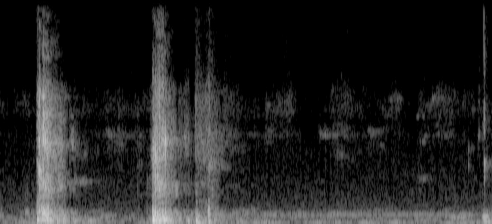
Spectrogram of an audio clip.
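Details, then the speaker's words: A cat gives three short, wet coughs, a very moist, phlegmy cough, shown as a clinical example in a veterinary practical class; the animal appears uncomfortable. "very moist the cough is in it okay all very flammy that's why you've got that okay it's not comfortable that's why he's doing this thick grinding okay coughing up"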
